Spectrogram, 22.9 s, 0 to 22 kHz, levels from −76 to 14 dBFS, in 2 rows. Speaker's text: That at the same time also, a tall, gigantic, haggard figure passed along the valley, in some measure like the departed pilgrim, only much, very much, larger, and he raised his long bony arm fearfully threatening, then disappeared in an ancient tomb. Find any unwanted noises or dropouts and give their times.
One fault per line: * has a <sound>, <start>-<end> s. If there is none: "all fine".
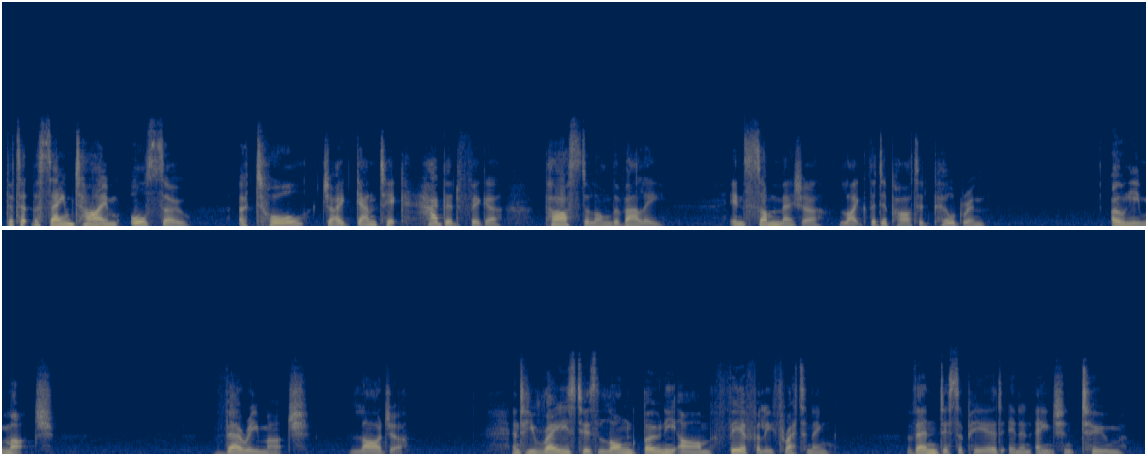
all fine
